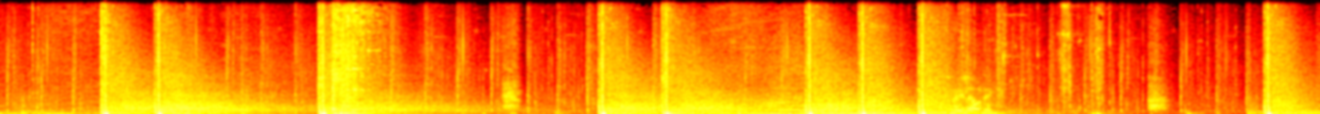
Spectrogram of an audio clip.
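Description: Gunshots crack out in short, sharp bursts.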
